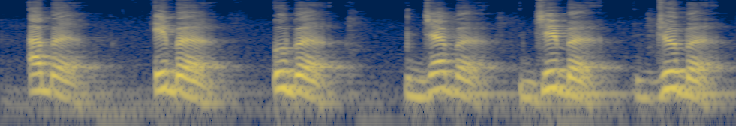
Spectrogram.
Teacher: حروف قلقلہ 5 ہیں: قاف، طا، با، جیم، دال، جن کا مجموعہ قطب جدن ہے۔ جب ان پر جزم ہو تو ان کو پڑھتے وقت ان کے مخرج ٹکر کھا کر الگ ہو جاتے ہیں، ان کے علاوہ کسی جزم والے حرف میں قلقلہ نہ ہوگا۔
